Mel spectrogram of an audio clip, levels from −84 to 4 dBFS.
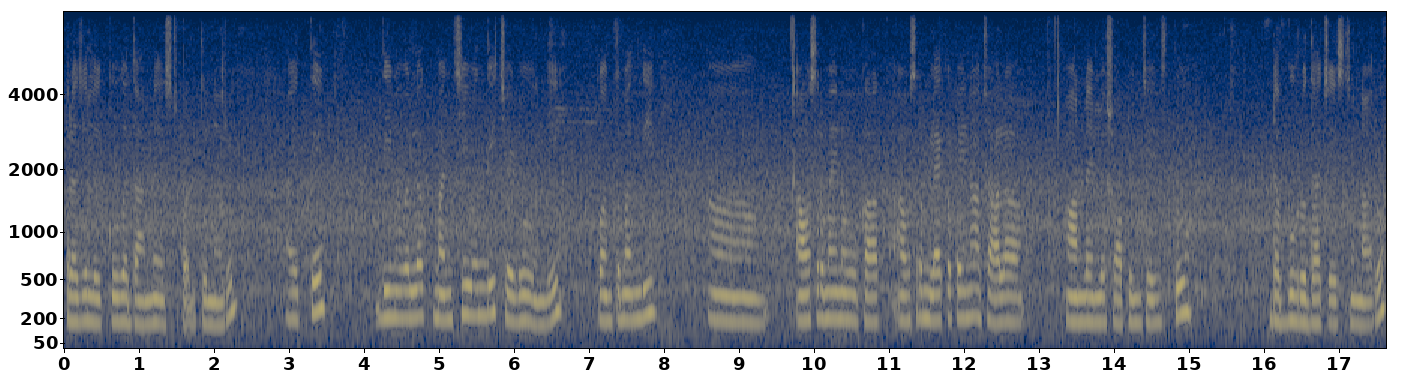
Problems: constant background noise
